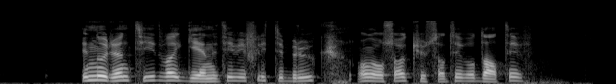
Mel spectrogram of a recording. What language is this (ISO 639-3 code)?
nor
